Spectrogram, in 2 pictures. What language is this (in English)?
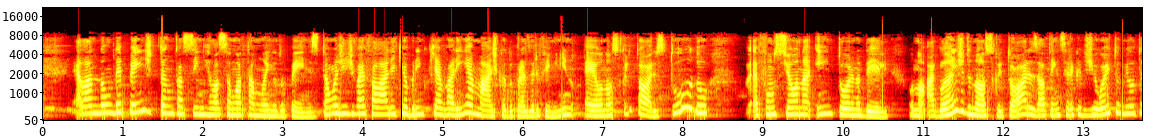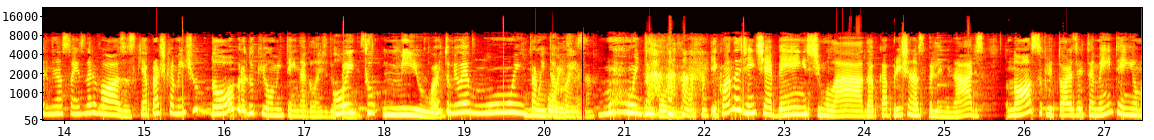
Portuguese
